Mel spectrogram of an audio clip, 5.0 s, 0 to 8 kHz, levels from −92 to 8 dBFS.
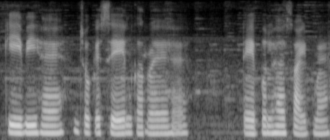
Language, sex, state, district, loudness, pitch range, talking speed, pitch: Hindi, female, Odisha, Nuapada, -16 LUFS, 145-160 Hz, 135 wpm, 155 Hz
